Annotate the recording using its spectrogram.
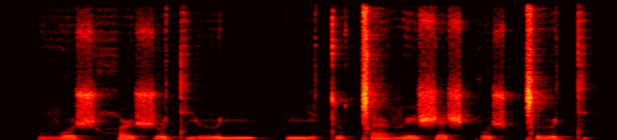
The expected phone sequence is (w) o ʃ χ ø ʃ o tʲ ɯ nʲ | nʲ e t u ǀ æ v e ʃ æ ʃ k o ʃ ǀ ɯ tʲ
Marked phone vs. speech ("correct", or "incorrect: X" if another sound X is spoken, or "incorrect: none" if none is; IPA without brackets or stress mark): incorrect: v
